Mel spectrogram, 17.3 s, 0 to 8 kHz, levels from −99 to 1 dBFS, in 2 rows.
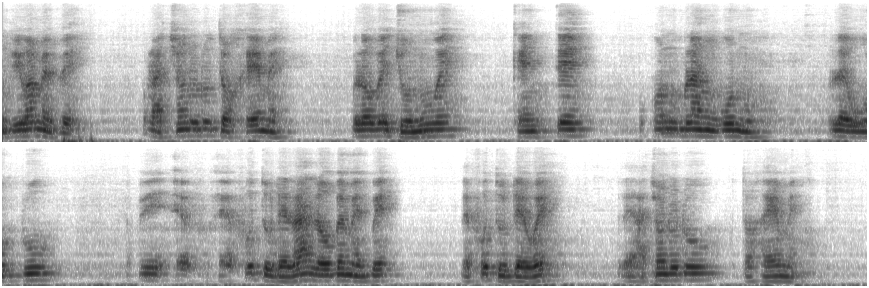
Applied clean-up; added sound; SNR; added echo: neural separator model SepFormer DNS4.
